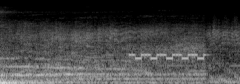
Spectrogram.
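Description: Sound-designed logo intro effect: a deep boom at the start that gives way to a sustained rushing noise with steady tones under it, and a rapid alternating two-note electronic beeping coming in a bit past halfway.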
